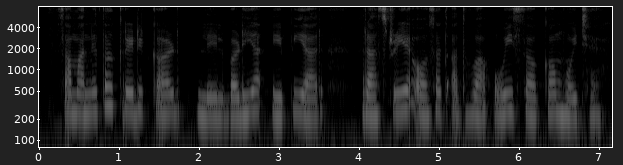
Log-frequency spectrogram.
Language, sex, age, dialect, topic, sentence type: Maithili, female, 25-30, Eastern / Thethi, banking, statement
